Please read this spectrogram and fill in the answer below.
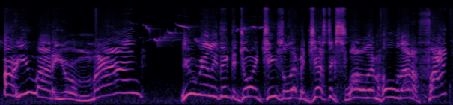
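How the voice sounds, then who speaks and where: High, strained, blustering general. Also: male voice, big pitch swings, moderate pace, sharp tone, a little hiss or hum, full character voice. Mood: outraged. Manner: incredulous, explosive bluster. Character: blustering, indignant army general. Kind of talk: video game cutscene acting.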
